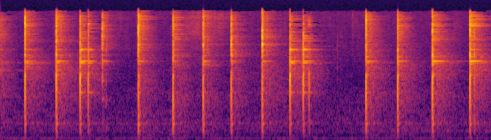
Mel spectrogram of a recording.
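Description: Hand hammer striking a red-hot steel tong blank on an anvil in a quick, even series of blows, with a ringing note after each strike, hammering a twist out of the piece.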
